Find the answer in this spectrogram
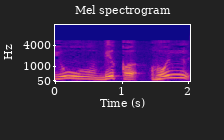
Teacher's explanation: ما خليش القاف تتأثر بإيه؟ بالواو اللي قبلها والضمة، لأن الضمة بنت الواو. · Term: حرف مقلقل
